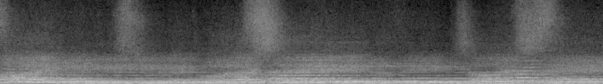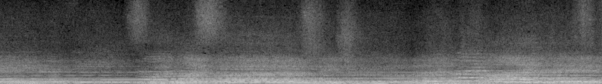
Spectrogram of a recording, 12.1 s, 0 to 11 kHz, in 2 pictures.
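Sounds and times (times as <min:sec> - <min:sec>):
choir singing a hymn: 0:00.0 - 0:12.0.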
